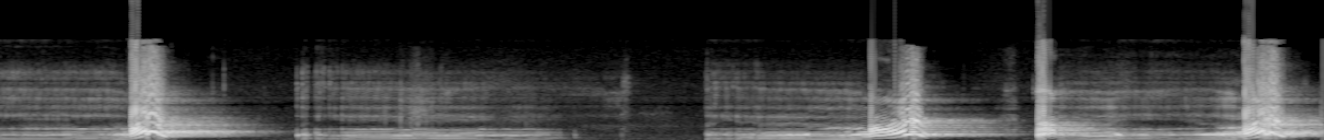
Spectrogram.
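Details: A dog grumbling because another dog is sleeping in his spot. There are drawn-out tonal groaning whines that slide upward into abrupt barks, with a brief silence midway, in a vocal, talkative complaint.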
